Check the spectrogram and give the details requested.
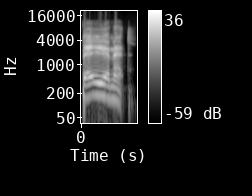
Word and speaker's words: bayonet: And bayonet. Bayonet. Bella. Bayonet. Rudy B. Ruby Dooby Doo. Bayonet. Pita. Bayonet. It's not bayo, it's baya. It's an pronunciation. You see the phonic?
